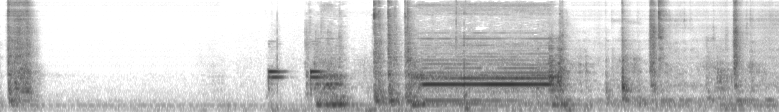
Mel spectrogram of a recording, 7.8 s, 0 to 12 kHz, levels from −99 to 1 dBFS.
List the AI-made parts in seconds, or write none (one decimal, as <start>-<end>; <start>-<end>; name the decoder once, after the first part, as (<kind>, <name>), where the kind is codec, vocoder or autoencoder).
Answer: 0.0-2.2 (autoencoder, DAC-VAE); 5.7-7.8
